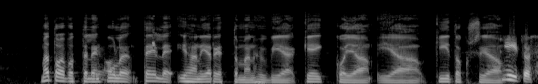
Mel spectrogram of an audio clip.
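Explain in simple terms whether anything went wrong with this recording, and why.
Corrupt frame decoded, at 1.52–1.57 s, just after "toivottelen kuule", and briefly at 4.55 s, after "järjettömän hyviä keikkoja ja". Damaged compressed data was played anyway, so sound briefly landed at wrong pitches, heard as a short chirpy blip, fainter the second time.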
